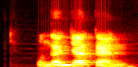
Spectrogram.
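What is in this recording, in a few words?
"mengganjarkan", Malay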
